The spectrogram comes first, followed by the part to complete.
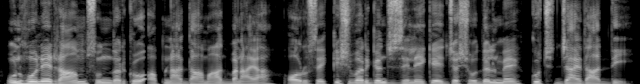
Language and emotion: Urdu, neutral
